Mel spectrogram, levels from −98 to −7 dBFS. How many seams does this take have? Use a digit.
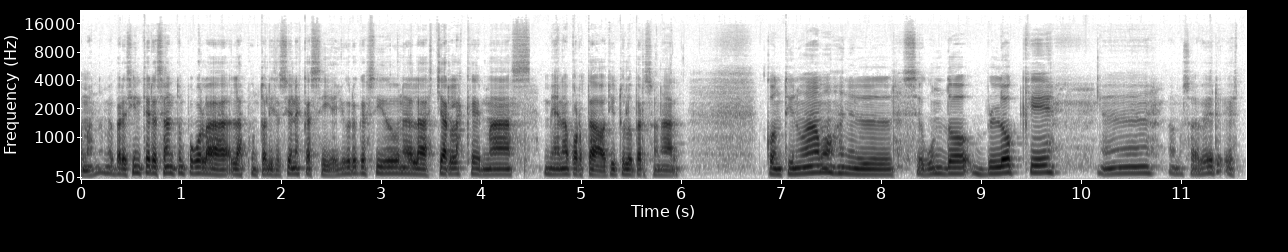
1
